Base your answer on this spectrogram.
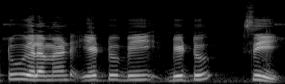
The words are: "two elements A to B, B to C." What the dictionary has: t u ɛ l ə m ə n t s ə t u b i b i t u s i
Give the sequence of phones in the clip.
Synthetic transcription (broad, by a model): t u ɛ l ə m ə n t ə t u b i b i t u s i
